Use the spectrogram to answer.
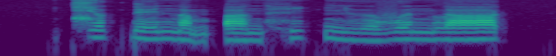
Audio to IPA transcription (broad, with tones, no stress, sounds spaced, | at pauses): t͡ɕ əː˦˥ k̚ ɗ e˨˦ n a̰˧˨ m ʔ a˨˩ n h i˦˥ k̚ ɲ ɨ˧˩ ə̯ v ə˧ n l a˦˥ k̚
